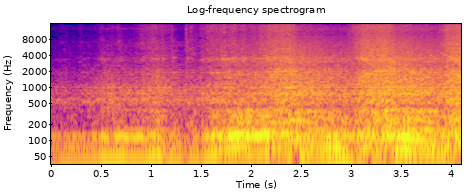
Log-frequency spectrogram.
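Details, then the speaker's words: 1948 Ford F5 bus, abandoned 25+ years, running on a newly fitted custom exhaust: the engine builds from a quiet idle into smooth rising revs with a low, muted exhaust, no knocks or misses; runs healthy and quiet. "It's so quiet. Very nice, very nice. Hey guys, it sounds good."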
